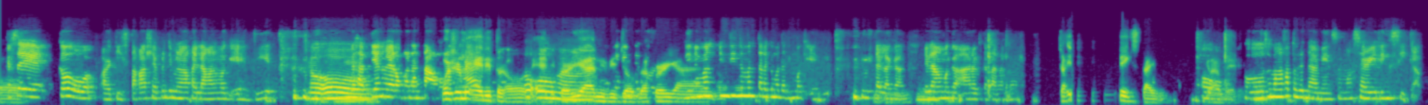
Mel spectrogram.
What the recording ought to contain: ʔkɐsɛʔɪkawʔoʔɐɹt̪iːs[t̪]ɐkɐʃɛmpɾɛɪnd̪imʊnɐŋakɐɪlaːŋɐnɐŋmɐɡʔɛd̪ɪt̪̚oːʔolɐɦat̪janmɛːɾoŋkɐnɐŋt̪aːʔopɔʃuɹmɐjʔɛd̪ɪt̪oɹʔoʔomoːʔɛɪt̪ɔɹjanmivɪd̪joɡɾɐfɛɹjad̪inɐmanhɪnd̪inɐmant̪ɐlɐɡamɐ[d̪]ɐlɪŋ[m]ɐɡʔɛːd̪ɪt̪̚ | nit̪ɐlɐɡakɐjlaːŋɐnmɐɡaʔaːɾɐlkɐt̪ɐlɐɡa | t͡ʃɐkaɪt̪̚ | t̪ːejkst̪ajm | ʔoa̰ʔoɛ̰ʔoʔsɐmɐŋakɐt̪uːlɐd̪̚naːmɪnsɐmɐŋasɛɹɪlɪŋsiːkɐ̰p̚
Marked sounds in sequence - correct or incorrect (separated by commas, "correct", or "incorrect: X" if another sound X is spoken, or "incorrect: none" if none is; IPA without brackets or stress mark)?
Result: correct, correct, correct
